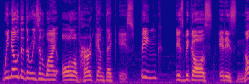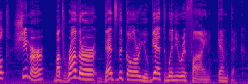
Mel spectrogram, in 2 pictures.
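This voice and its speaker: A man's voice: high-pitched, big pitch swings, a little slow, hardly any pauses, a bit bright, soft background music. A man giving scripted explainer commentary as a video host, in an explanatory, emphatic manner.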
